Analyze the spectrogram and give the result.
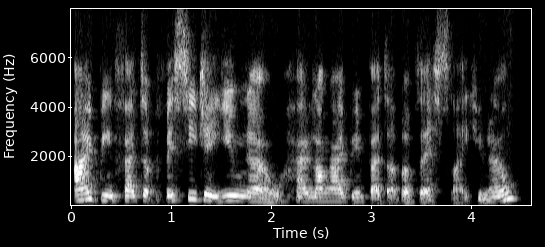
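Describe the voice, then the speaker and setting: A woman's voice: lowish voice, moderate pace, muffled recording. A Welsh woman hosting a casual livestream, talking bluntly and with exasperation to her chat. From Wales. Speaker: livestream host.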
